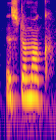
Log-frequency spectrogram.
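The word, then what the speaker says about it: stomach: Noun में यदि च सी एच का उच्चारण क की तरह होता है तो एस जोड़कर प्लूरल बनाते हैं। जैसे स्टमक, स्टमक में प्लूरल एस जोड़ के बनाते हैं, स्टमक्स।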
